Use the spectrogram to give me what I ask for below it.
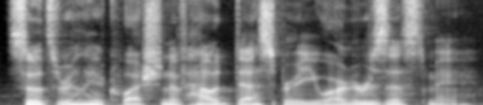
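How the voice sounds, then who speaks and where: In an ASMR audio roleplay, a man plays an obsessive, possessive kidnapper, seductive, menacing and pleading, coaxing in a gravelly, breathy voice that often drops to whispers. His voice is on the low side, fairly quick and fairly bright, with no echo, and his mood is taunting and menacing.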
